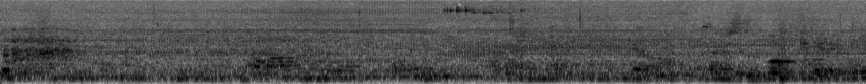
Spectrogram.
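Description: Faint background voices and murmur, with a laughing word near the end.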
